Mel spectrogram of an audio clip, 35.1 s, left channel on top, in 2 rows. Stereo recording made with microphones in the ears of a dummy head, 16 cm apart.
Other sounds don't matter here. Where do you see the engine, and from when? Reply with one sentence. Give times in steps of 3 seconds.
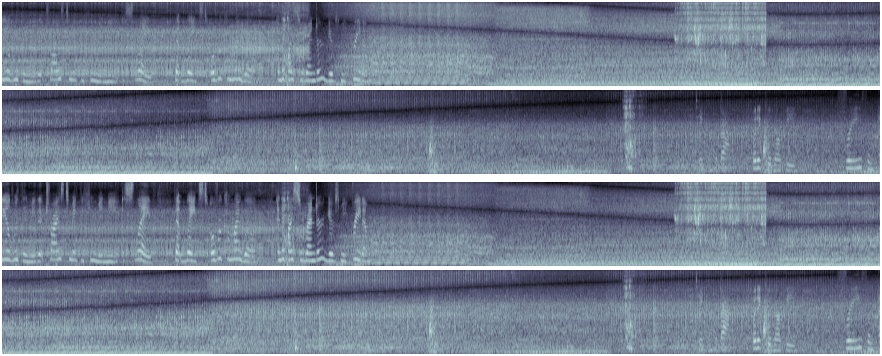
In this clip you hear the engine on the left from 0 s, in the centre from 15 s and on the right from 18 s.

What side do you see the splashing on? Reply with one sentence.
In this clip you hear the splashing in the centre.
